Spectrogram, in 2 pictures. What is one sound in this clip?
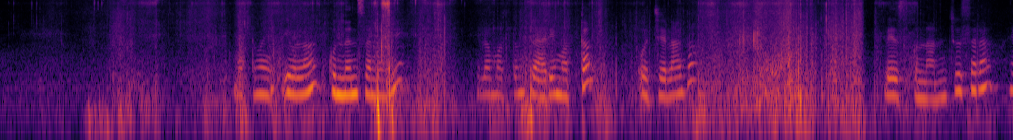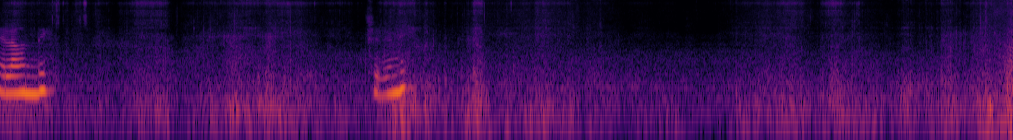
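Silk fabric rustles as it is unfolded and handled.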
